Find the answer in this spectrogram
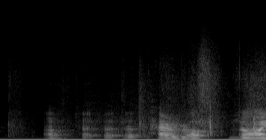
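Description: Speech: a barrister addressing the court, starting about a third of a second in after a brief pause.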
